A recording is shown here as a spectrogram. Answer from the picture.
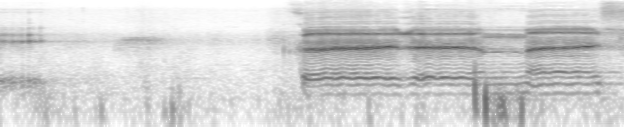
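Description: A man chanting slowly in long, drawn-out held notes. The chanted line fades out in the first half-second, there is a pause of about two and a half seconds, and a new long held line starts about three seconds in.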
